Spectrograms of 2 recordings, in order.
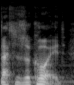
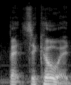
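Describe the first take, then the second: First: The first part sounds like 'Better'. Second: The first part sounds like 'Betsy'. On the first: It is said the way locals say it. The speaker calls it right. "instead of Better Coed" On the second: An outsider who does not know the name said it. The speaker calls it wrong. "people come to to my country or this country of Wales and go Betsi Coed"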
